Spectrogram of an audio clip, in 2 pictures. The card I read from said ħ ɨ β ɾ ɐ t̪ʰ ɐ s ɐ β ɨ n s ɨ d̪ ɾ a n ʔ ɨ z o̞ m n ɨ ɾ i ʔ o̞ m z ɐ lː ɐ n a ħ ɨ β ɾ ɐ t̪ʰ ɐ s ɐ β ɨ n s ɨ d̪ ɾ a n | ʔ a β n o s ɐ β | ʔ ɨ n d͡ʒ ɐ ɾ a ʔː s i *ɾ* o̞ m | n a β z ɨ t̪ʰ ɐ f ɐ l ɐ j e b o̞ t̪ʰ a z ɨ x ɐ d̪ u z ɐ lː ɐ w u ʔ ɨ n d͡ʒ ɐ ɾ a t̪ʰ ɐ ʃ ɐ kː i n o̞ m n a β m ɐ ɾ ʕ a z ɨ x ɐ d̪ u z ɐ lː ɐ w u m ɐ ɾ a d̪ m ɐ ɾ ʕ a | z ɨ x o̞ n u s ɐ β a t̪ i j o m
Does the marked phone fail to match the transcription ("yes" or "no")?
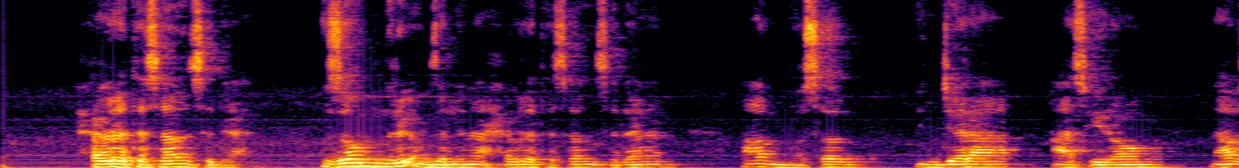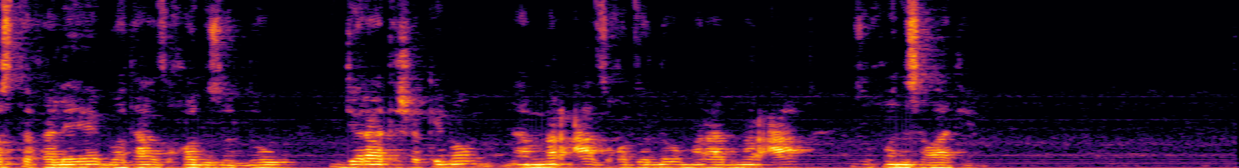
no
